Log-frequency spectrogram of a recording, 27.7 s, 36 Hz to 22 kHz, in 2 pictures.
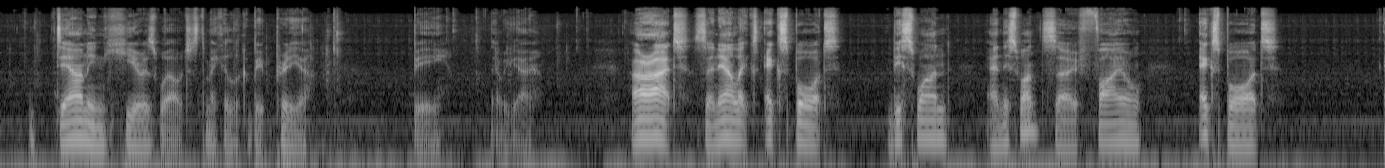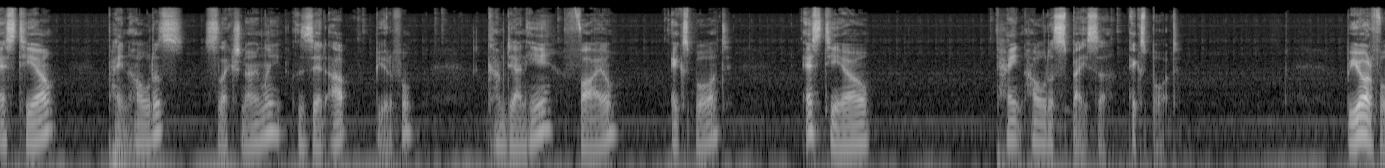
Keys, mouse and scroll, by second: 0.3 shift+middle click, 0.5 scroll up 1, 1.4 middle click, 1.4 scroll up 1, 1.5 alt+right click, 2.1 middle click, 3.2 ctrl+b, 4.8-5.2 scroll down 2, 5.2 middle click, 5.9-13.9 middle drag, 6.1 scroll down 1, 17.5 click, 18.2-23.3 right drag, 25.4-27.7 drag.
